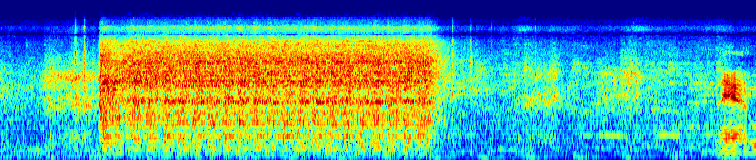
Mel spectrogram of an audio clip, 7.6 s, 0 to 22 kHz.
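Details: 1992 Geo Tracker off-road buggy with new coil, crank no start; steady fast starter whir for about three seconds, never firing, while the scope shows no ECU coil or igniter control signal.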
